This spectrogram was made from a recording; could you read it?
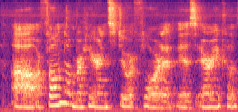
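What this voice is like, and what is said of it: Raspy, hoarse voice. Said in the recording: “I do sound a little bit raspy. I don't have a cold or anything like that, but I guess it's just affecting my speech a little bit, just the raspiness, you know, because I don't usually sound like I have a frog in my throat.”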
